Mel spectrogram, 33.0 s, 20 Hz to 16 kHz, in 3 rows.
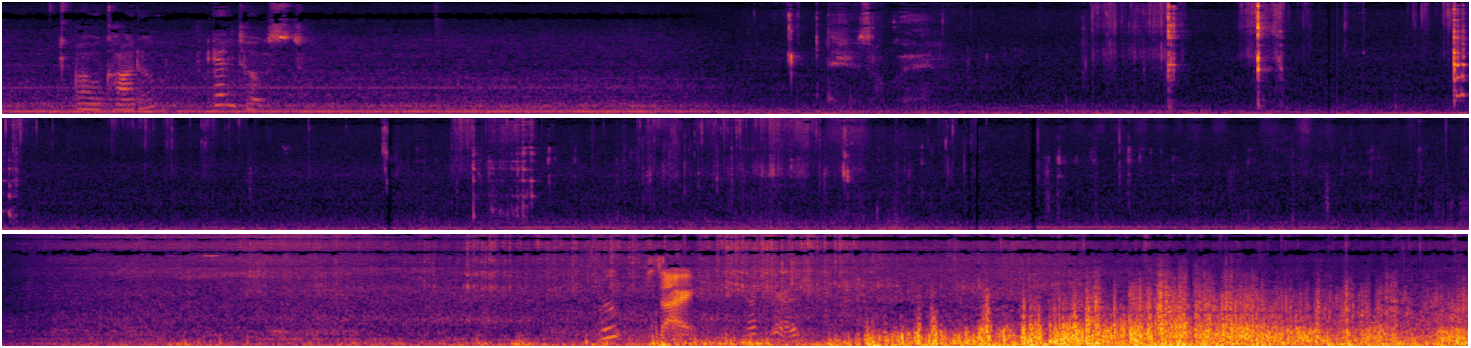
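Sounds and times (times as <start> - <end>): person chewing and crunching food: 7.0 - 22.0.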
